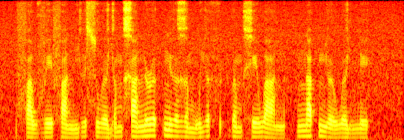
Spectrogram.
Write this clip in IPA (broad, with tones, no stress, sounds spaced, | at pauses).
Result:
f a˨˩˨ w v e˨˩˦ f a˨˩˨ n j ɨ˧˥ s u˨˩ ə̯ j ə˧˥ m x a˧˥ n ɹ ə˦˥ k̚ n ɨ˧ ə̯ ɣ ə˨˩ m w i˧ ə̯ h ə˦˥ k̚ w ə˧ m x e˧˥ w a˨˩ n | n a˦˥ t̚ ɲ əː˨˩˨ w ə˨˩˨ j n e˨˩ k̚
